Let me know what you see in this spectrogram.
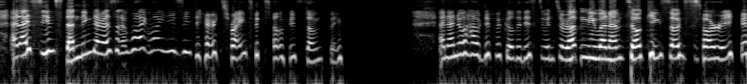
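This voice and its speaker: A woman projects a raised, bright, sharp voice with lively intonation, recorded dry and close with no echo. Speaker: conference speaker. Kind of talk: lecture. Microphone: microphone was off, held far away.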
